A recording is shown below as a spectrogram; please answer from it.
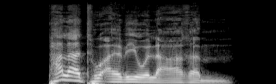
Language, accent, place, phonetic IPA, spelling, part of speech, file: German, Germany, Berlin, [ˈpalatoʔalveoˌlaːʁəm], palato-alveolarem, adjective, De-palato-alveolarem.ogg
- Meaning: strong dative masculine/neuter singular of palato-alveolar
